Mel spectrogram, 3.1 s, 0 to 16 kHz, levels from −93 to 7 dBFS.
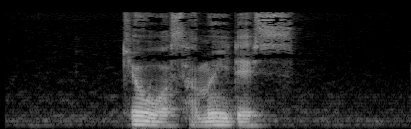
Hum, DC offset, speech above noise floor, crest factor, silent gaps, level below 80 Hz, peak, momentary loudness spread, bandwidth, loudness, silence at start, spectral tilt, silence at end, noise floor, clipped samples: none; under 0.1%; 40 dB; 20 dB; none; -60 dBFS; -6 dBFS; 13 LU; 11.5 kHz; -24 LUFS; 0.9 s; -5 dB/octave; 0.9 s; -63 dBFS; under 0.1%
